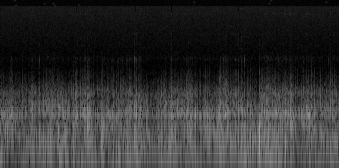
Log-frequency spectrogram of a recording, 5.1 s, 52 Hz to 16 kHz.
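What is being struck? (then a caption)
Metal wire-mesh microphone grille. Fingertips tap and scratch the top of a hollow dynamic microphone grille, a dark mesh cap fitted over a silver wire-mesh grille. The result is a steady, muffled, low-pitched rustling and scraping with dense soft taps, mostly below about 1 kHz and with no bright edge, plus one slightly sharper tap near the end.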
